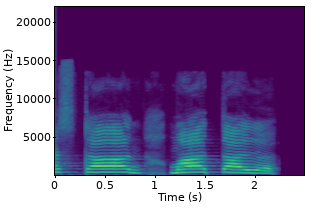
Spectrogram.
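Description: A young girl singing unaccompanied in short, held phrases with brief pauses between them.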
